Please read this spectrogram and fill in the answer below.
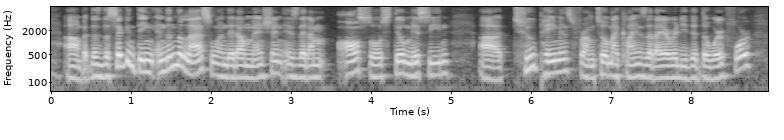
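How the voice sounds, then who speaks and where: The speaker has a Spanish accent and moves at a fairly quick pace with hardly any pauses. Pitch varies in an ordinary way, and the recording is very clean with a silent background. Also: man, fairly high pitch for a man. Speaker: entrepreneur vlogger. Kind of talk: casual vlog update. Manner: casual with many fillers.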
